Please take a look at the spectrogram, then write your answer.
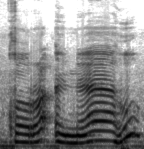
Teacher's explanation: را زبر حمزہ ساکن، را کو پر پڑھنا ہے، نون کھڑی زبر نا کو لمبا کر کے پڑھنا ہے، اور ہا کے تلفظ کا خاص خیال رکھنا ہے۔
